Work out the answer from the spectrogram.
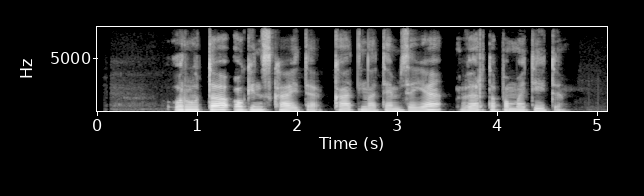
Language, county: Lithuanian, Kaunas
